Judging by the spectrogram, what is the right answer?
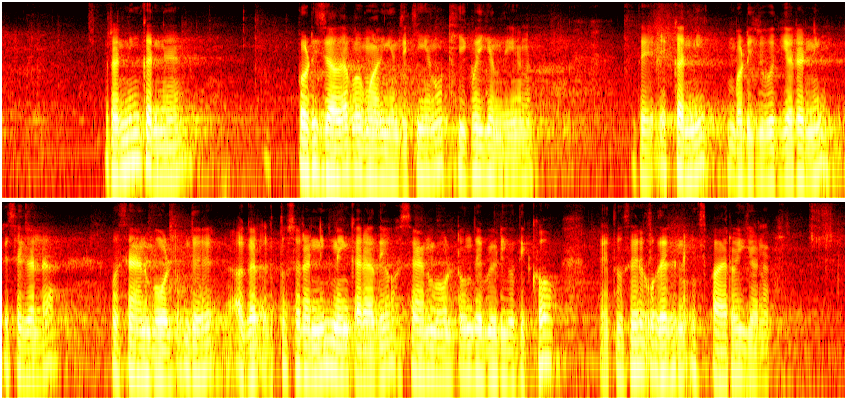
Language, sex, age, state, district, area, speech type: Dogri, male, 30-45, Jammu and Kashmir, Udhampur, urban, spontaneous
